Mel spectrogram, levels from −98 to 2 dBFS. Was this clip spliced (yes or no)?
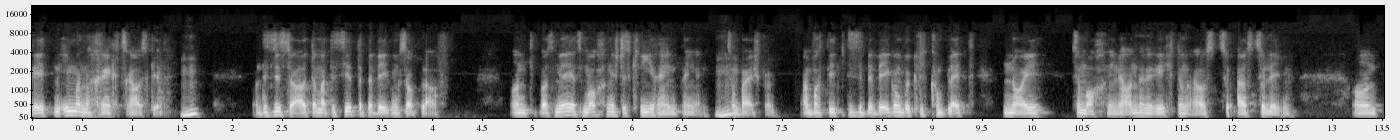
no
